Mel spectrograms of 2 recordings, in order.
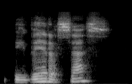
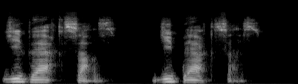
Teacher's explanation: nótese el cambio en la a del final que no es como la a del español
